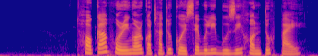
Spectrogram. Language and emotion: Assamese, neutral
